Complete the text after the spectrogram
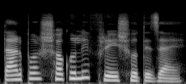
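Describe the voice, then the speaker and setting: A woman's voice: mid-range voice, sing-song, normal speed, a little mellow, a little hiss or hum. A woman giving scripted narration for a cartoon story.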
